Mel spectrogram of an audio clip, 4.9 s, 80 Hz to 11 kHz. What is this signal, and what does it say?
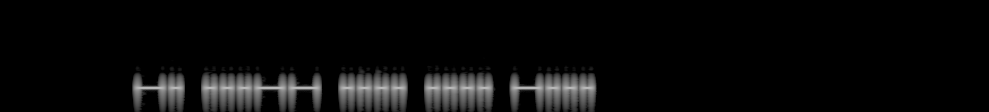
Morse code, heard as a keyed tone, about 27 wpm, 700 Hz. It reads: N3HHB
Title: USA Call Signs - 5 Characters - Repeated 2x - 28wpm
